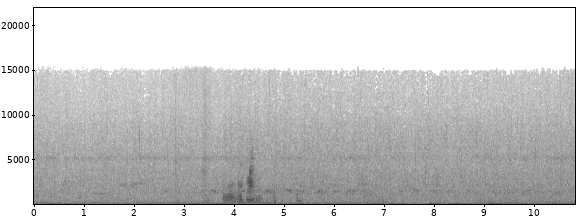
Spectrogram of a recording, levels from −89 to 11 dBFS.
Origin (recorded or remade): recorded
